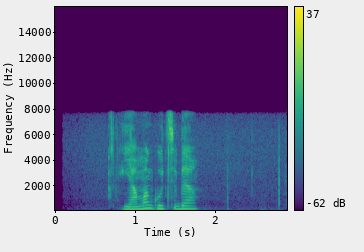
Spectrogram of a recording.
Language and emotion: Russian, positive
